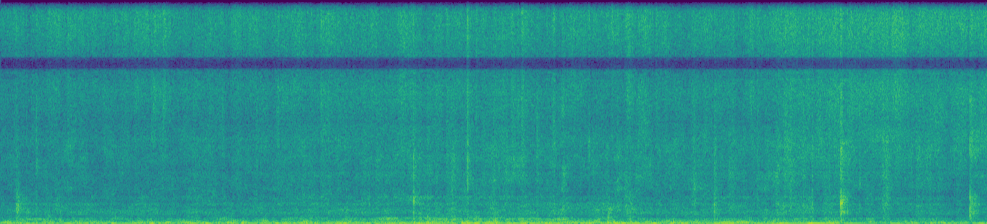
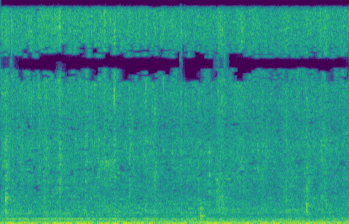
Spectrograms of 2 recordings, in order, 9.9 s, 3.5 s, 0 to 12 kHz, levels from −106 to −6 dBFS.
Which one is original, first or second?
second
